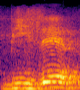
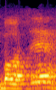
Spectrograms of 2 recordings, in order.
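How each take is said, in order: First: The first vowel sounds like in 'bee'. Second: The first vowel sounds like in 'bus'. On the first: The speaker calls it wrong. "اینا کلماتی که همش غلطه" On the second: The speaker calls it right. "بازر هست در واقع"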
